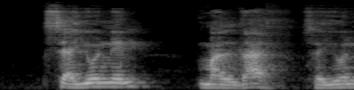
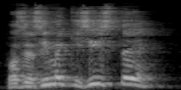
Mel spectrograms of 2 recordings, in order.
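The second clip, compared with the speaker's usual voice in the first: acted comeback, higher and punchy; defiant husband retort; 5 semitones higher, 3 dB louder than usual. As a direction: throw it back at a complaining wife. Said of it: "y le va a contestar".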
